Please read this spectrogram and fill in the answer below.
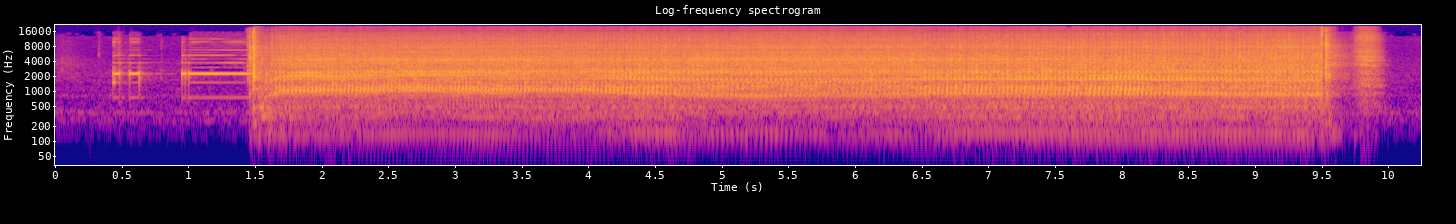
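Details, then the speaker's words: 1970 Triumph TR6 starter bench-run on a good 12 V battery: whirs up to a steady high whine, then sags and labours before stopping, seizing; owner suspects internal corrosion dragging it. "now it's picking up speed which tells me that it is a little bit corroded inside and now slowing down again"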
